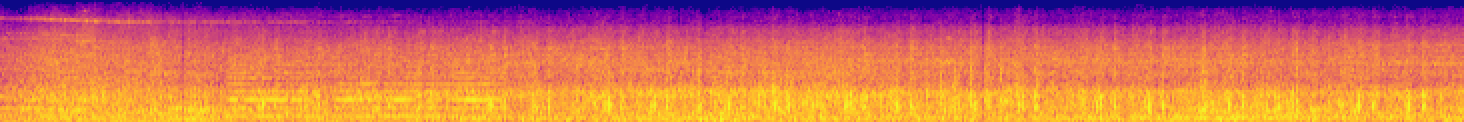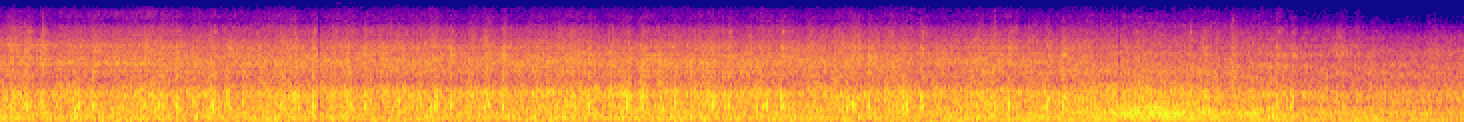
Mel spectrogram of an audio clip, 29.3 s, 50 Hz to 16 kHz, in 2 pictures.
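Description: An EMD WDP4-series diesel locomotive passes at speed, followed by a long rake of coaches clattering steadily over the rail joints in a fast run of clicks. The sound eases off near the end as the last coaches go by.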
